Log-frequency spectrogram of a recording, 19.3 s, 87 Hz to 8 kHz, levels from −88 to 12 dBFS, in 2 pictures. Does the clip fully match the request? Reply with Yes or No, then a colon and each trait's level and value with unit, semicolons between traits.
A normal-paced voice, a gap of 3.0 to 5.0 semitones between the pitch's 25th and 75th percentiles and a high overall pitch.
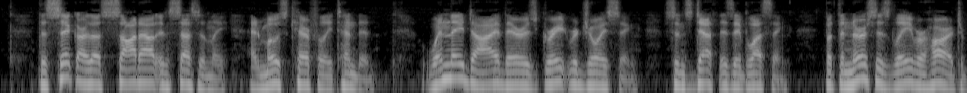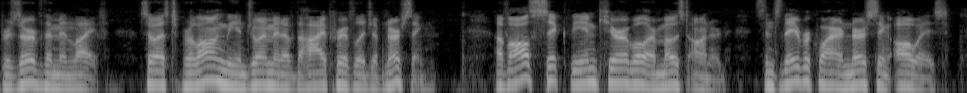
No: average, 180 wpm; average, 3.5 semitones; low, 120 Hz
